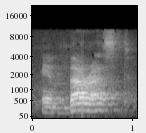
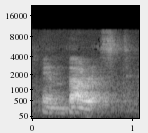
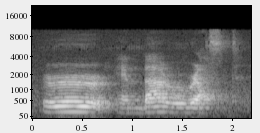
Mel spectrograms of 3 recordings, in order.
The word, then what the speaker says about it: embarrassed: Embarrassed. Y traten de pronunciar la R, embarrassed, embarrassed. Y aquí fíjense que tenemos una doble S, ¿sí? Por eso se pronuncia como la S suave, embarrassed.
